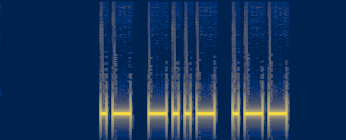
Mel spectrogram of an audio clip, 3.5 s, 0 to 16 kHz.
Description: Morse code, heard as a keyed tone, about 20 wpm, 700 Hz. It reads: AXW
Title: USA Call Sign Postfixes - 3 Letters 20wpm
